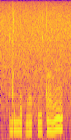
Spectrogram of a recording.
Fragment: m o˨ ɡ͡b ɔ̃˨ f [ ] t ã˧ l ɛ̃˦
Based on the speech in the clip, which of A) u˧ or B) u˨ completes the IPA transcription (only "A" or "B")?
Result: B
